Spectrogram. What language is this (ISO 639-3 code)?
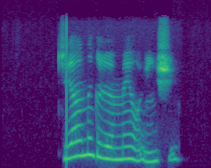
zho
